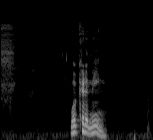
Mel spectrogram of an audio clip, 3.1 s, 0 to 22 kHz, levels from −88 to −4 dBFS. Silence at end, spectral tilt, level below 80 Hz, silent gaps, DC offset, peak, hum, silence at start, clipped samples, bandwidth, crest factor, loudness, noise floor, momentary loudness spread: 0.95 s; -6.5 dB/octave; -68 dBFS; none; under 0.1%; -20 dBFS; none; 0.05 s; under 0.1%; 13.5 kHz; 24 dB; -40 LUFS; -78 dBFS; 18 LU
